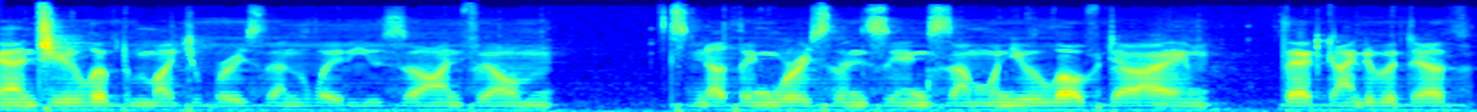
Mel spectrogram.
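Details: Woman treated with radiation and chemotherapy, speaking with a battery-powered electrolarynx held against her throat to produce a beeper-like source sound: electrolarynx speech.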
